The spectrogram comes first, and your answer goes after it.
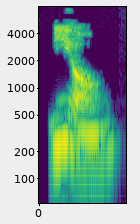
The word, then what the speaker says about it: beyond: Yeah, the stress is on the second syllable.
